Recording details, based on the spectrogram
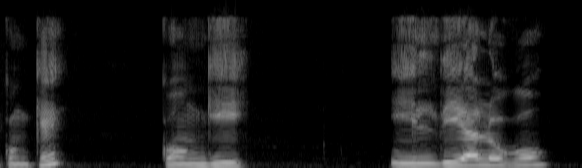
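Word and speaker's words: dialogo: Vamos con el diálogo. El diálogo. Es una palabra, también esdrújula. Porque escuchen. Diálogo. Diálogo. ¿En dónde está la sílaba tónica?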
